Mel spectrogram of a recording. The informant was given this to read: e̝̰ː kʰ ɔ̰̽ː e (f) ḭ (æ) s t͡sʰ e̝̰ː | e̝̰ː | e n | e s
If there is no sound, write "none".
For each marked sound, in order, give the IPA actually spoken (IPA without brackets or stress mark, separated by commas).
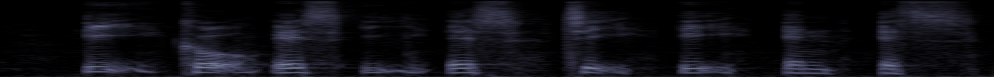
s, e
